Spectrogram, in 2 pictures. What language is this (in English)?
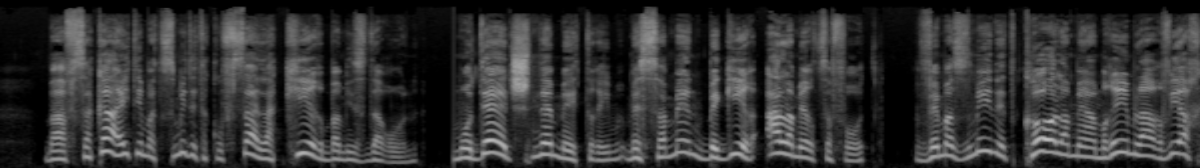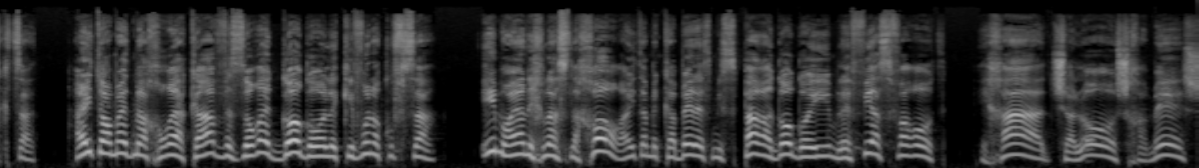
Hebrew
